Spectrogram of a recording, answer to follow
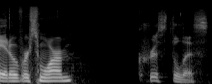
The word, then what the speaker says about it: Crystalis: say it over swarm crystallus crystallus crystallus only crystallus it's like chrysalis just with a t i see so we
